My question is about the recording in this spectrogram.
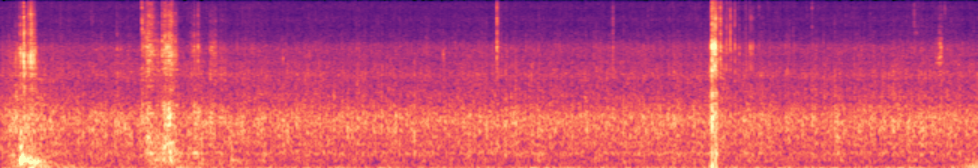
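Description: Steady rain hiss, with a few sharp clicks and knocks right at the start and about a second in, and one sharp click near the end, from handling a caught giant river prawn and metal pliers while unhooking it.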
